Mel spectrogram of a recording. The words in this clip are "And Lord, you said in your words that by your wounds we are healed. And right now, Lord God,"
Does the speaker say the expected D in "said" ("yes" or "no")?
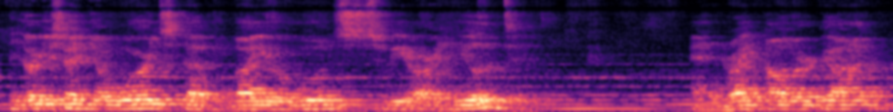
no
